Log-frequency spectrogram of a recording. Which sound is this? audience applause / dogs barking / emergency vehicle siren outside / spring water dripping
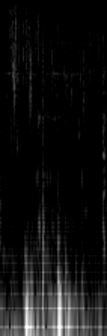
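spring water dripping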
